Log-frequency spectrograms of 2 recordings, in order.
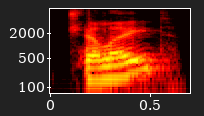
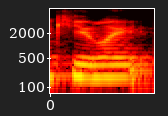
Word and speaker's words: chelate: Magnesium chelate? Yes, magnesium chelate. Chelate. Well, see, I was trying to use phonics. It was CH, so I was trying my phonics, didn't work.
